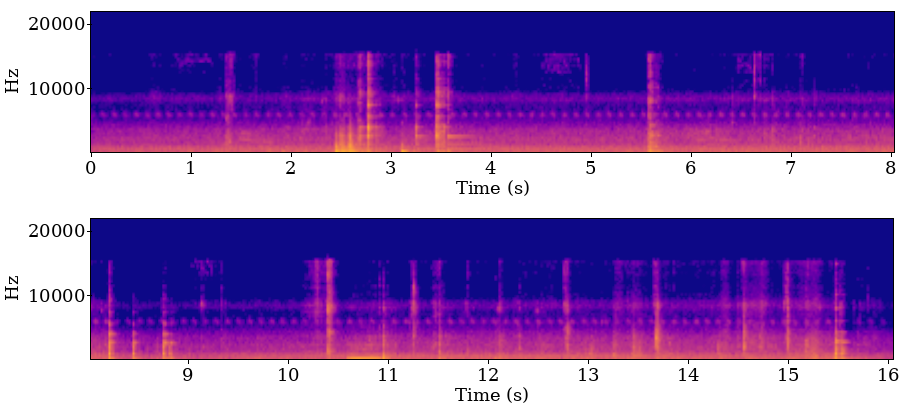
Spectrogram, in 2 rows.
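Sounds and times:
metal spoon clinking ceramic bowls: 0:02.6 - 0:03.8.

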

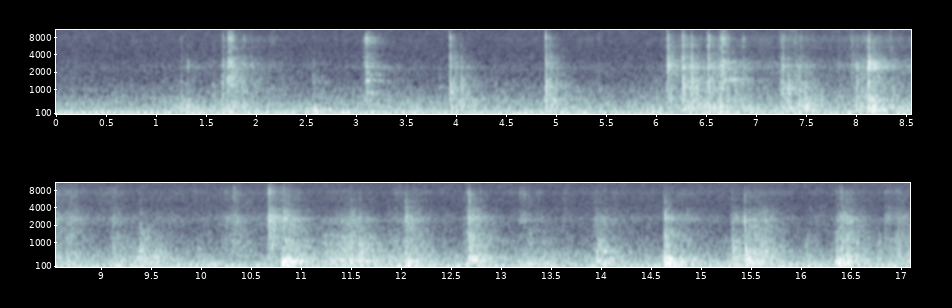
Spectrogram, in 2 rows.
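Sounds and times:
steady low hum: 0:00.0 - 0:17.0
footsteps on wooden floor: 0:06.1 - 0:17.0.

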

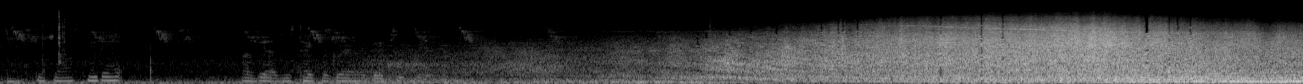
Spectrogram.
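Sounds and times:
faint high engine whine: 0:00.0 - 0:13.0
jet flying overhead: 0:02.9 - 0:13.0.

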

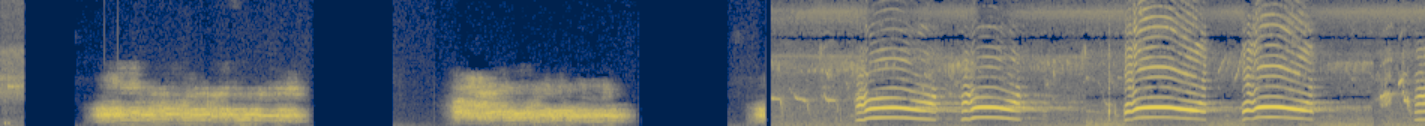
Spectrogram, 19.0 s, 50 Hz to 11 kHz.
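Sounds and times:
peacock calling: 0:10.3 - 0:19.0.

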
